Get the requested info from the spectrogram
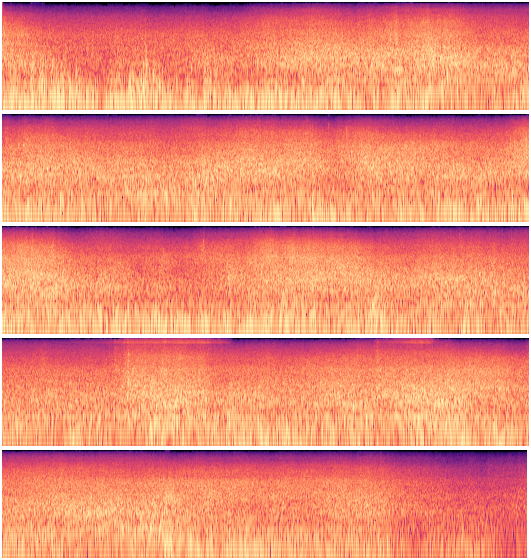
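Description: Sea surf washing onto a beach, swelling and falling every few seconds, with strong wind buffeting the microphone.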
